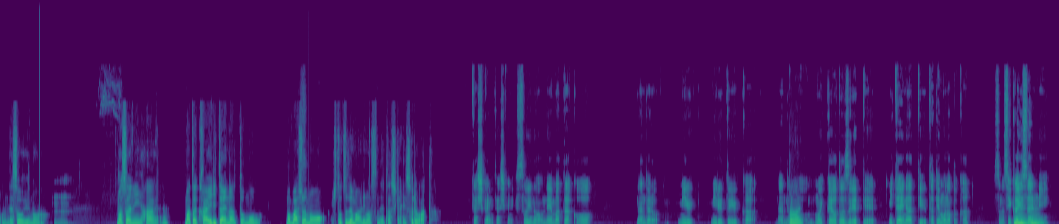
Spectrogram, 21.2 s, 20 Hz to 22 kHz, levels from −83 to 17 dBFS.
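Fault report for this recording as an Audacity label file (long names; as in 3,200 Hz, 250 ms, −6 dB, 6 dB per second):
0.790000	0.790000	click −15 dBFS
6.160000	6.160000	drop-out 2.2 ms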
